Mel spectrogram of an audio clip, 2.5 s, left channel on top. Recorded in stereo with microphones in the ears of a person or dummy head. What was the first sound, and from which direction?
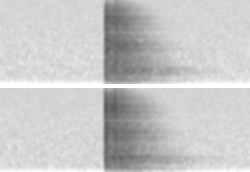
A dropped coin, 35° right (ahead or behind).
